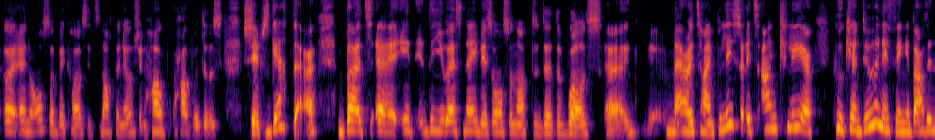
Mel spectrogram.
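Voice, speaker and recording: A woman's voice: medium pitch, no echo. A woman speaking as an expert guest in an interview, analysing at length and often repeating words as she thinks aloud. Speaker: expert guest on maritime affairs.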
